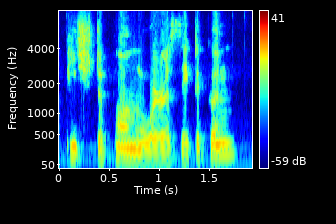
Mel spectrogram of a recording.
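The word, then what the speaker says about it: Apichatpong Weerasethakul: It's got some stuff from Edward Yang, and I just learned how to pronounce the name, Peach Tepong Werasetakun. I would have never said that before had I not heard Martin Scorsese say it on the Blu-ray.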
